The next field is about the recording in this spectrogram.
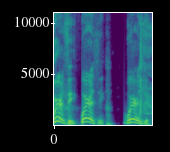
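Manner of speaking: restless, prowling cat voice. Joking in a group about Trump as a cat; cat impression. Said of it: "You do an excellent cat impression".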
